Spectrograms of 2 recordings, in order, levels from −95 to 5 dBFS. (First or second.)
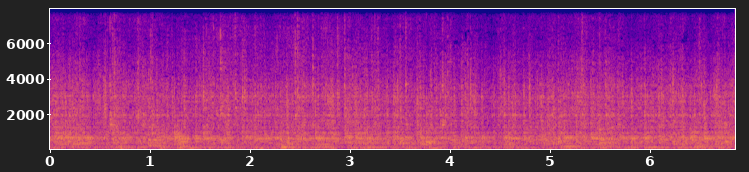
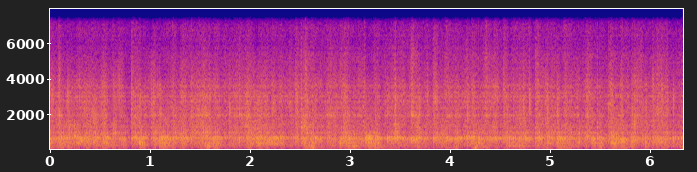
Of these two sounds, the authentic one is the first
